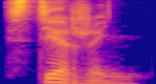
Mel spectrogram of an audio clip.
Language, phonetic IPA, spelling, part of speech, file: Russian, [ˈsʲtʲerʐɨnʲ], стержень, noun, Ru-стержень.ogg
- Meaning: shank, rod, pivot, spindle (straight round stick, shaft, or bar)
